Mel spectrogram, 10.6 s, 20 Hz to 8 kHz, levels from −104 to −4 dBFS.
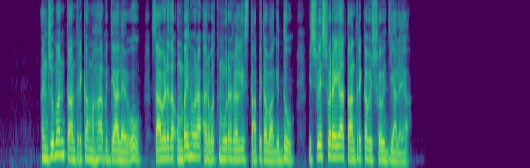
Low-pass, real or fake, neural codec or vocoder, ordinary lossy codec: none; fake; codec, 16 kHz, 4 kbps, FunCodec, trained on LibriTTS, 50 frames a second; none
